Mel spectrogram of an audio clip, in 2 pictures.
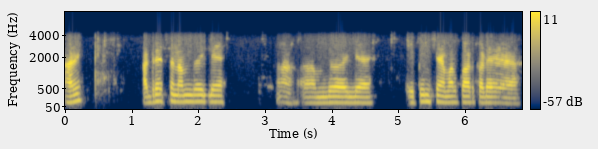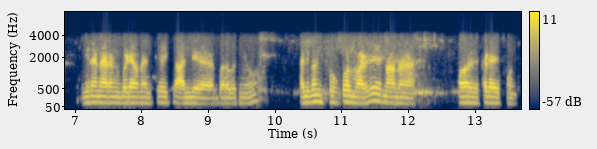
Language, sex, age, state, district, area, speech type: Kannada, male, 18-30, Karnataka, Gadag, urban, conversation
